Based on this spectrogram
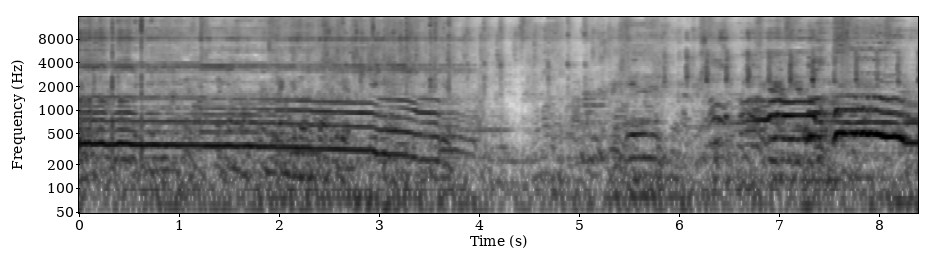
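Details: Pelung roosters at the final of a crowing contest: one long, drawn-out crow held for about three seconds, with rich harmonics and a slowly falling pitch, followed by more crows later over background crowd noise.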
